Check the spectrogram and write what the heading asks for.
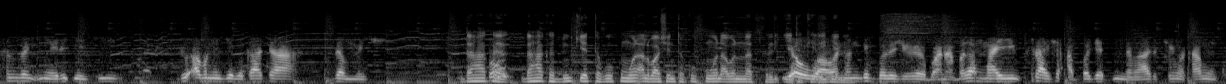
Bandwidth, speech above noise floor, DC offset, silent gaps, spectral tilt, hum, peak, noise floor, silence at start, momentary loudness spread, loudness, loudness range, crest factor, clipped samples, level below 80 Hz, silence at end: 14.5 kHz; 21 dB; under 0.1%; none; -7 dB/octave; none; -8 dBFS; -46 dBFS; 0 s; 14 LU; -26 LUFS; 4 LU; 18 dB; under 0.1%; -54 dBFS; 0 s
